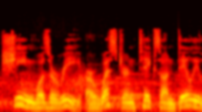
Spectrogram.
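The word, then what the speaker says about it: chinoiserie: often elaborate designs of shinwasri pronounced sheen wasari or western takes on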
